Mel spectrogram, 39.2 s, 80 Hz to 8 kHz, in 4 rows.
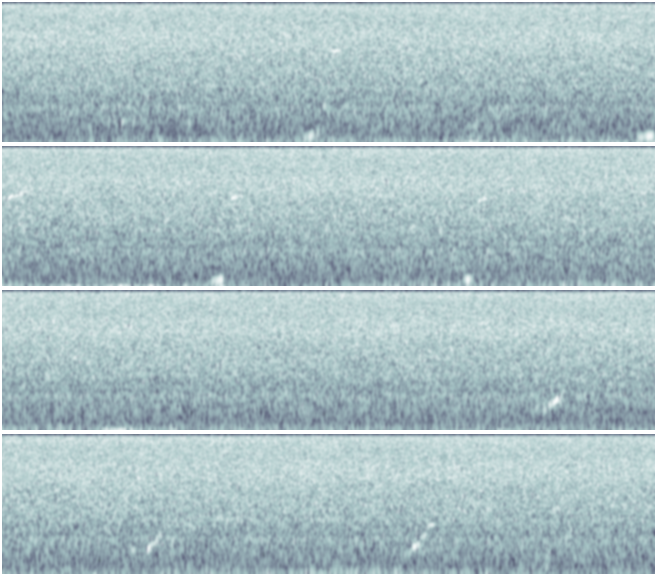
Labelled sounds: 9.9	10.2	humpback whale, 2.7 to 3.4 kHz

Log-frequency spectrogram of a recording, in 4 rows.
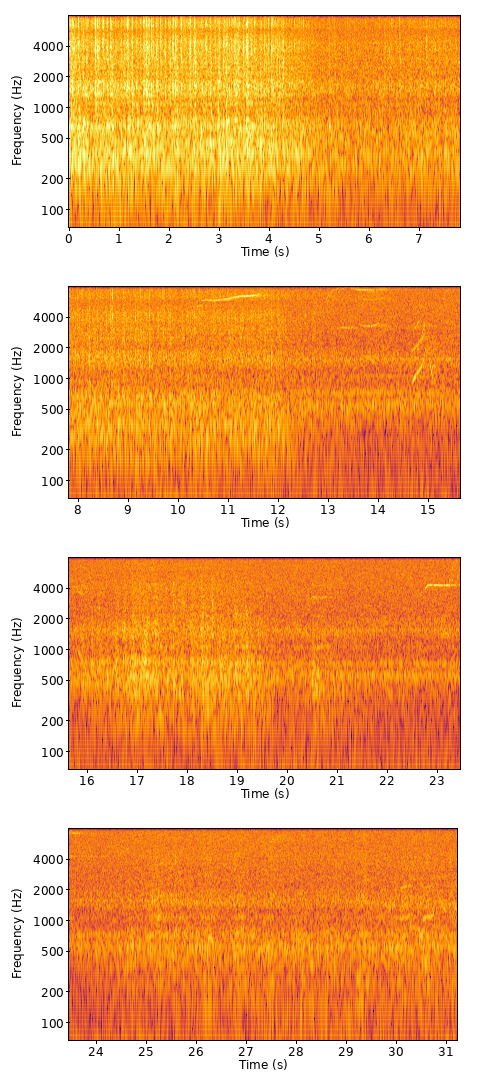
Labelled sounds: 10.2	11.8	killer whale, southern resident, 4.2 to 6.9 kHz
13.1	14.2	killer whale, southern resident, 7.1 to 7.8 kHz
14.6	15.1	killer whale, southern resident, 0.95 to 3.6 kHz

